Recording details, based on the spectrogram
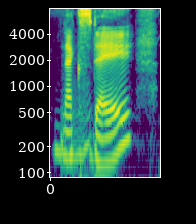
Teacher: So, for example, when we combine two words and there's a consonant at the end, like next day, the T at the end of next is totally dropped. We don't say it at all.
